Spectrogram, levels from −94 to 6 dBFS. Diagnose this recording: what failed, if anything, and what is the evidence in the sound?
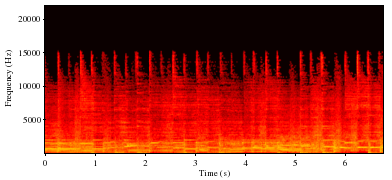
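A channel delay fault at the buffer stage: from 0.98 s to 4.13 s one channel runs around 5 ms behind the other, which fits a short buffer offset, and the two are summed to mono. Content common to both channels cancels where the offset puts them half a cycle apart, starting near 100 Hz and repeating at evenly spaced intervals above it. This comb filtering makes the sound hollow and phasey, with fixed notches that don't move.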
